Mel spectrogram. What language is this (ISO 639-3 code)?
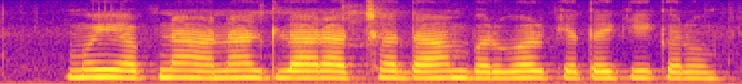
mag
